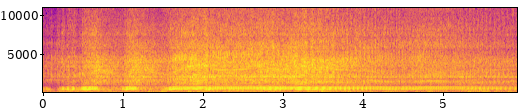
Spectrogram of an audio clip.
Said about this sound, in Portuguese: faço com a motosserra e ela vai e vai rachando atrás e pronto, e é mais é para ir passando o tempo.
